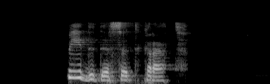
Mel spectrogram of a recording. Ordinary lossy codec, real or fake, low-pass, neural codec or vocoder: none; real; 7.2 kHz; none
